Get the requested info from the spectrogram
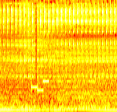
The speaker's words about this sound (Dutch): Wij zijn vandaag neergestreken in het hart van Rotterdam. Op de blaak waar het verkeer om ons heen raast.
